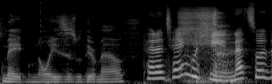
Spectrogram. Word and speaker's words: Penetanguishene: Penetanguishene, that's what it's pronounced.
